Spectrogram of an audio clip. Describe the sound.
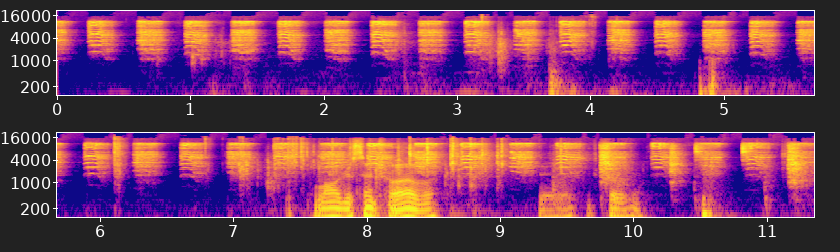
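A bed squeaks in a steady, fast rhythm, high-pitched creaks repeating about three times a second throughout. Near the end a man's voice speaks briefly over the continuing squeaks.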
